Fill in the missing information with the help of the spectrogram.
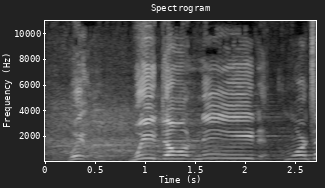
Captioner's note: laughter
